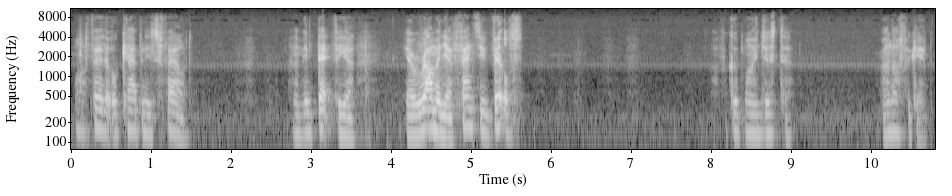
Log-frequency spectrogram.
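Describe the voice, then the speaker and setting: Actor as bitter, cornered fugitive. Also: male voice, mid-range voice, steady tone, normal speed, pauses often, fairly bright tone, a little hiss or hum, close to an everyday voice. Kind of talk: period western screen acting.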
